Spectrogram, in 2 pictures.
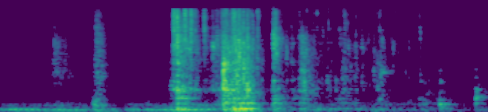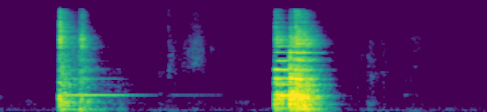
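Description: Cooked pork and cabbage being tipped and scraped from a wok into a stainless steel tray: soft clatter and sliding, then two ringing metal clanks, one about halfway through and a louder one near the end.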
